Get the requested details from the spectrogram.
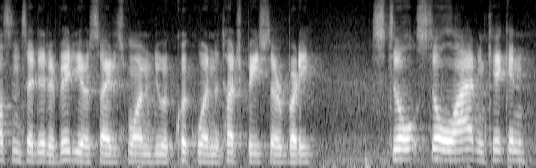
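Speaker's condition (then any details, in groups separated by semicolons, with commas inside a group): No condition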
